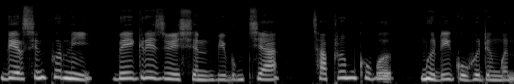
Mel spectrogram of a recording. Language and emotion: Bodo, sad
